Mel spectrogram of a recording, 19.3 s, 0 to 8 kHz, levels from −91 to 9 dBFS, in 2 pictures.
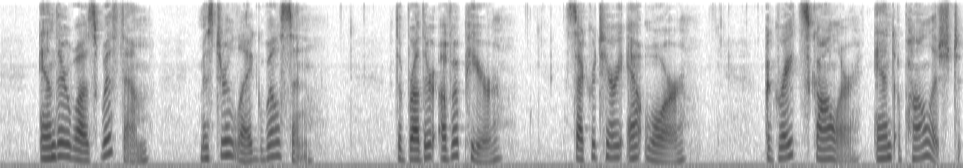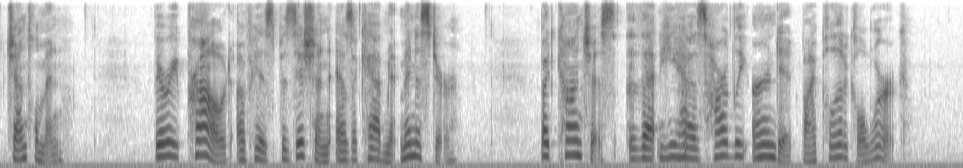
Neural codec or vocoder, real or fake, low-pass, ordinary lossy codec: none; real; 7.2 kHz; Opus, 64 kbps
